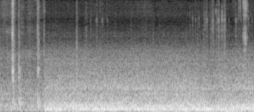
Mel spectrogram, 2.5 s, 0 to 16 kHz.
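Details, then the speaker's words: Alfa Romeo Brera V6 on a highway test drive after replacing the faulty ignition coil and spark plug that caused a misfire: after a brief rattle, a steady, even drone with no stumbling or surging; feels much smoother, misfire apparently fixed. "definitely feels much smoother maybe maybe he's fixed the problem"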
